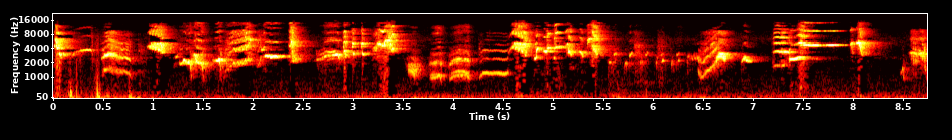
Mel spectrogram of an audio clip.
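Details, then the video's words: Oriental magpie-robin, village form, singing a long unbroken ngacor song: dense stream of varied whistles, buzzy chatters and quick sweeping notes at high pitch for nearly nine seconds. "Kacer Kampung. Super Ngacor panjang"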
